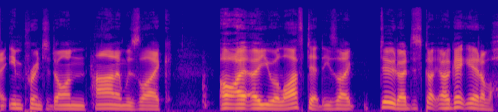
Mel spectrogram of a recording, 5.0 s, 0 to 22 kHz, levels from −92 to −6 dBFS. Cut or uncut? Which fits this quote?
cut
